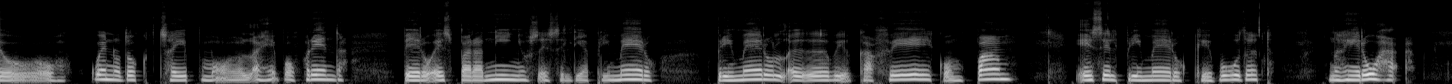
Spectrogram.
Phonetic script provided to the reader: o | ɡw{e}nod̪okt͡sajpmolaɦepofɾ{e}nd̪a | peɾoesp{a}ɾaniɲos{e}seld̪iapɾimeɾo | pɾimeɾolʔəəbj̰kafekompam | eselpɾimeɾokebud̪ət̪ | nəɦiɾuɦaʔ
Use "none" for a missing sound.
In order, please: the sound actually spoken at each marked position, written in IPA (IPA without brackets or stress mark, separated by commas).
e, e, a, e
